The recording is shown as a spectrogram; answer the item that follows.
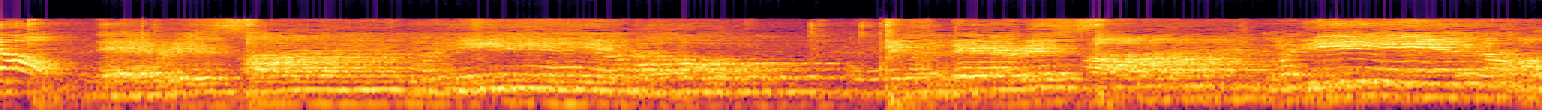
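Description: A group of voices singing a cappella together in slow, long-held notes, with short breaks between phrases.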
